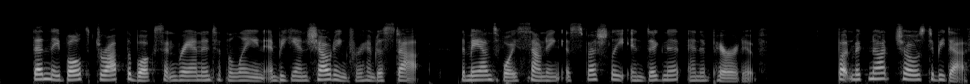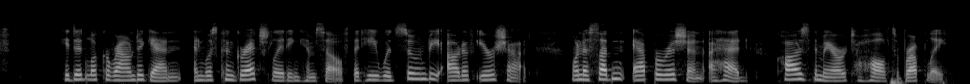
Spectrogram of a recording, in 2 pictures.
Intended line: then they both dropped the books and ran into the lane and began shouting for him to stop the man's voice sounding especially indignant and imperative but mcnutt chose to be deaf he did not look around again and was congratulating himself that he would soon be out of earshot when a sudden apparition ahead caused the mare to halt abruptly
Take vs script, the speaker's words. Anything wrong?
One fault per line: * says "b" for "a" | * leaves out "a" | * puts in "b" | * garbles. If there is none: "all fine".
* leaves out "not"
